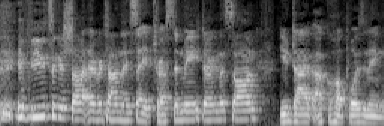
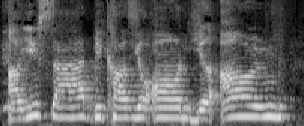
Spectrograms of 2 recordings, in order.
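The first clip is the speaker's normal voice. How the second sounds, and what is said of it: Thick nasal accent, imitating someone. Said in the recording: “my best George Harrison impression... He has a very thick accent. His accent was 1,000% the most thick of theirs... He was also nasally.”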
